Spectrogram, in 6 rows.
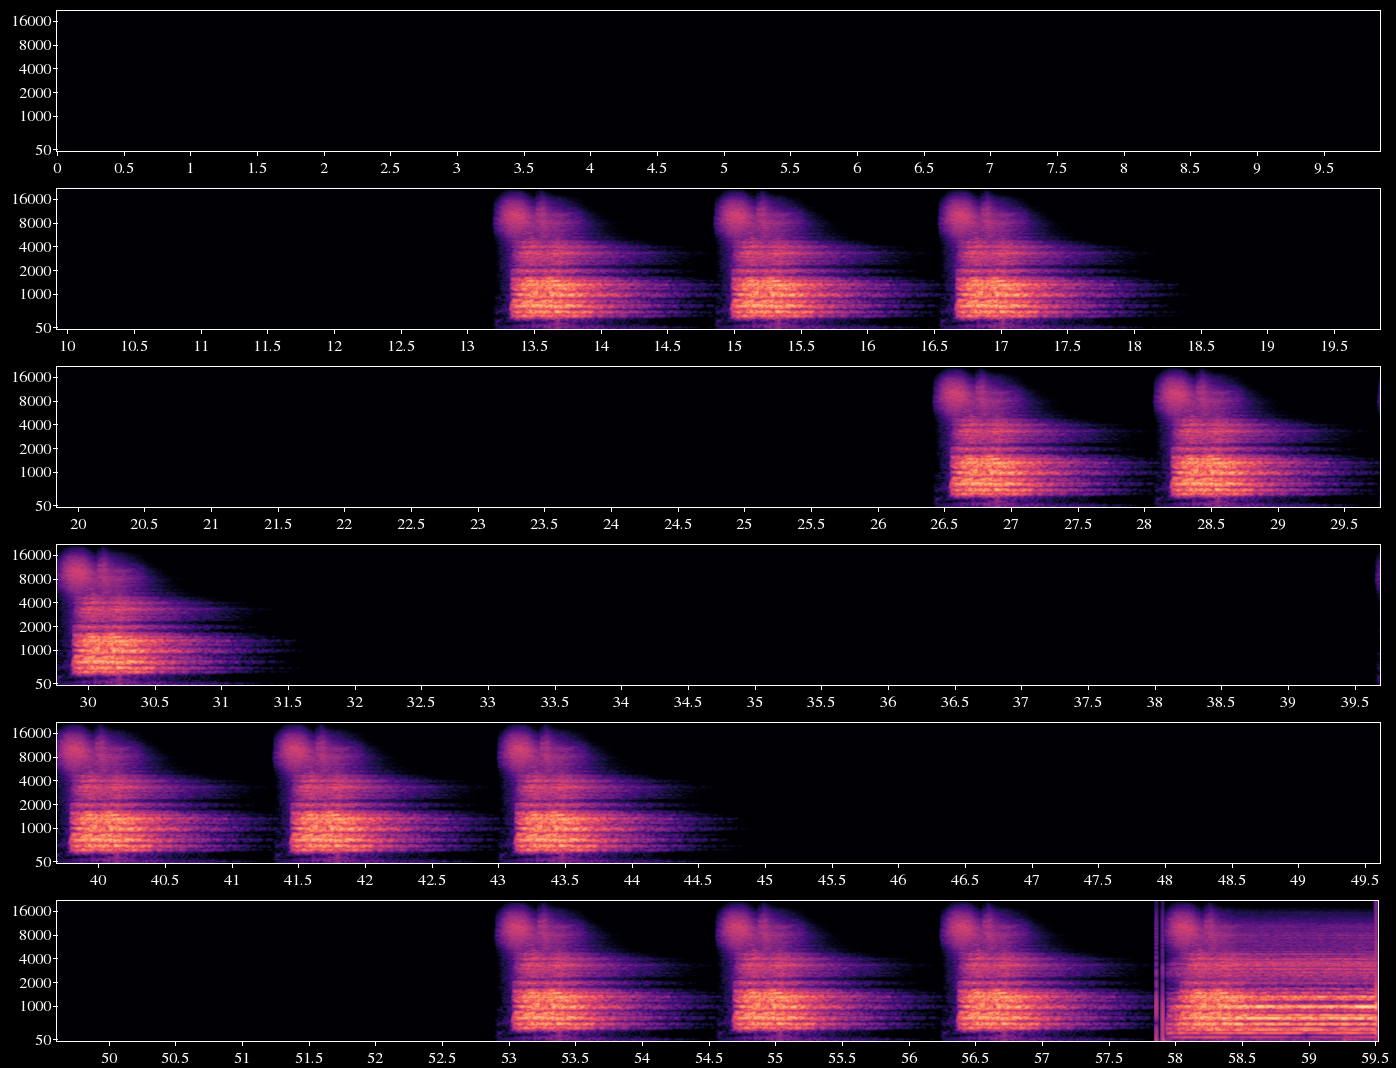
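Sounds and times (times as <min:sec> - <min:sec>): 
layered choir singing: 0:13.3 - 0:16.0, 0:16.6 - 0:17.8, 0:26.5 - 0:27.5, 0:28.2 - 0:29.2, 0:29.8 - 0:30.8, 0:39.8 - 0:40.6, 0:41.4 - 0:42.3, 0:43.1 - 0:44.0, 0:53.0 - 0:53.8, 0:54.7 - 0:55.6, 0:56.4 - 0:57.2, 0:57.9 - 0:59.5.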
